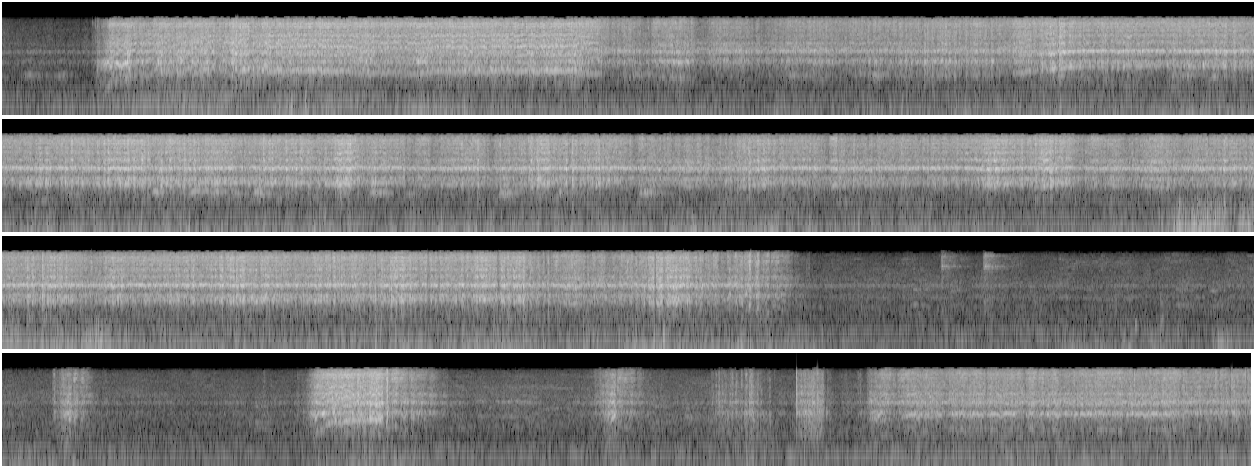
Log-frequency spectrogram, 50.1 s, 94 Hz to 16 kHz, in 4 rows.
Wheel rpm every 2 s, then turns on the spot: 40, 150, 160, 160, 160, 210, 230, 230, 230, 220, 220, 220, 220, 230, 230, 220, 80, 0, 0, 0, 80, 20, 20, 100, 160.
none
